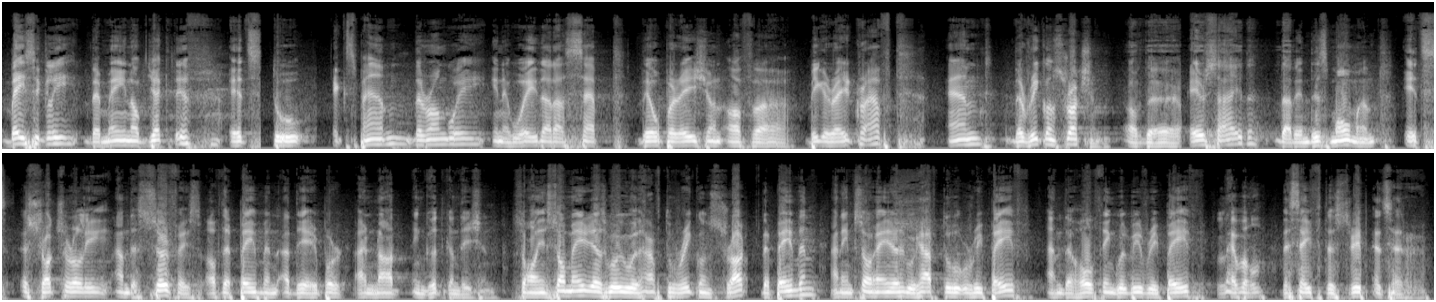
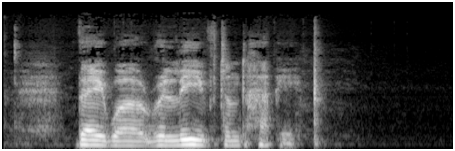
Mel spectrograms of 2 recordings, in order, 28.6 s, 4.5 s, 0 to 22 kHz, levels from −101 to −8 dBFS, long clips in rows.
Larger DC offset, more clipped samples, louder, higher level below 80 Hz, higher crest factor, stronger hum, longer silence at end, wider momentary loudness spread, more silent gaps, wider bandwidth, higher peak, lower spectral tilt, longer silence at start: first, 0.3% vs under 0.1%; neither; about the same, -16 LUFS vs -18 LUFS; first, -32 dBFS vs -58 dBFS; about the same, 14 dB vs 18 dB; neither; second, 0.05 s vs 1.35 s; second, 10 LU vs 24 LU; neither; second, 10 kHz vs 11.5 kHz; about the same, -2 dBFS vs -2 dBFS; about the same, -7.5 dB/octave vs -6.5 dB/octave; second, 0 s vs 0.3 s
